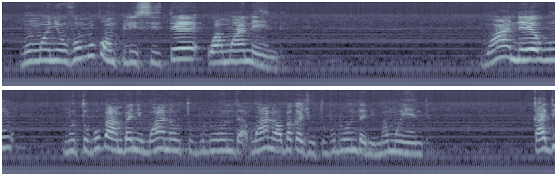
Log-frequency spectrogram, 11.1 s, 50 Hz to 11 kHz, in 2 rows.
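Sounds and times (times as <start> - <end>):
low electrical hum: 0.0 - 11.0
woman's voice: 0.2 - 2.8, 4.8 - 9.8.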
